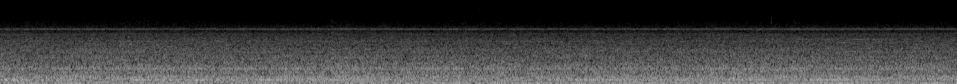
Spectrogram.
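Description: Deutsche Bahn ICE high-speed train standing at the platform, its on-board equipment running with a steady noise and a constant high whine.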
